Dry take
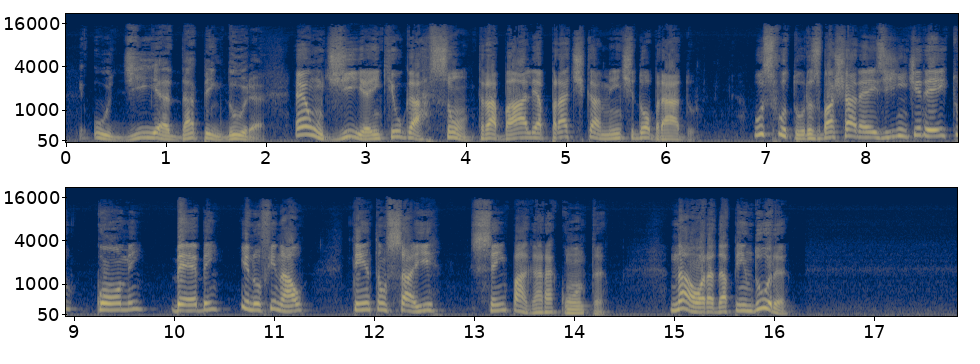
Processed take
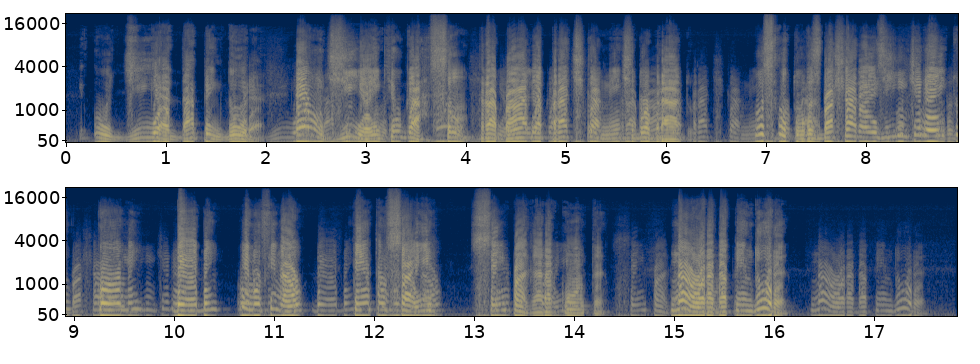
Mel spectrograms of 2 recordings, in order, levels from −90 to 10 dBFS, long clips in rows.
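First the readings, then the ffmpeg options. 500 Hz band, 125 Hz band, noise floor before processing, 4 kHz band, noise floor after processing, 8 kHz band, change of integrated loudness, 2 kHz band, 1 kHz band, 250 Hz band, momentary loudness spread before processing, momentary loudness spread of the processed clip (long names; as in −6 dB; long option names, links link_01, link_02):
+2.0 dB, −0.5 dB, −55 dBFS, +4.0 dB, −53 dBFS, +3.0 dB, +2.0 dB, +5.0 dB, +3.5 dB, 0.0 dB, 7 LU, 14 LU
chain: -filter_complex "[0:a]aeval=exprs='0.376*(cos(1*acos(clip(val(0)/0.376,-1,1)))-cos(1*PI/2))+0.168*(cos(4*acos(clip(val(0)/0.376,-1,1)))-cos(4*PI/2))+0.0188*(cos(8*acos(clip(val(0)/0.376,-1,1)))-cos(8*PI/2))':channel_layout=same,asplit=2[link_01][link_02];[link_02]adelay=1399,volume=-10dB,highshelf=frequency=4000:gain=-31.5[link_03];[link_01][link_03]amix=inputs=2:normalize=0"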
